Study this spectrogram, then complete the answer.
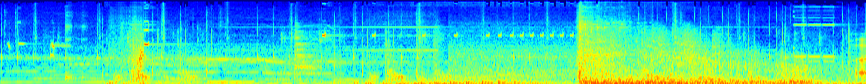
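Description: Bomb blasts in the video game Deus Ex: game tones and clanks, then a sudden loud explosion bursts in and rumbles on to the end, alone without speech.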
